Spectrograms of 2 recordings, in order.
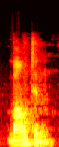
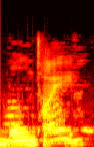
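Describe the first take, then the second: First: It is said naturally, like 'moun-tin'. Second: It is said letter by letter, like 'mon-tain'. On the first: It is the normal spoken form of the word. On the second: It is a spelling aid for memorizing the word.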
